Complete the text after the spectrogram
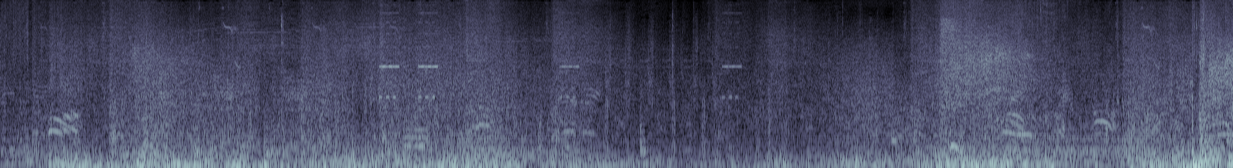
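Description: A flamethrower roars in a video game.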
